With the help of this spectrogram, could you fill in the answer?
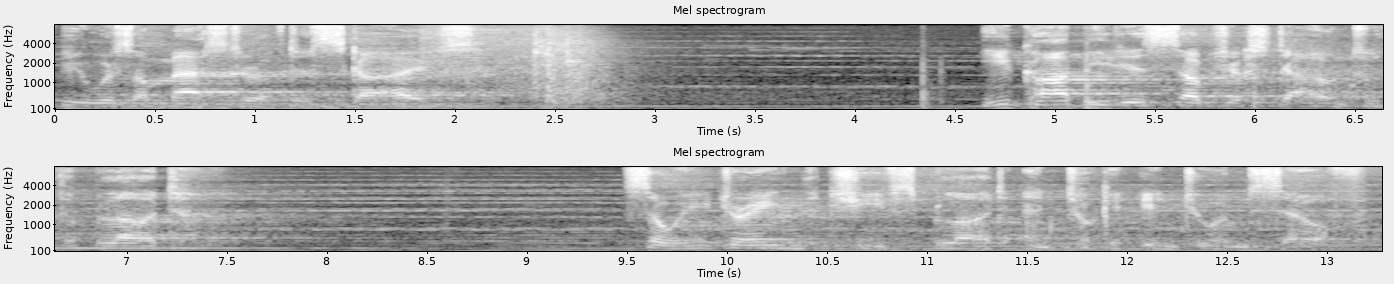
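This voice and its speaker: A man's voice: sits low, fairly even intonation. An actor playing a huge dying shaman warrior in a video game, solemn and fatalistic, making ominous prophecies. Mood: grave, cryptic. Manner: slow, ominous, prophetic pronouncements. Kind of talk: dramatic video game voice acting. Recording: echoing reverberant game audio under loud music. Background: loud game music.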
